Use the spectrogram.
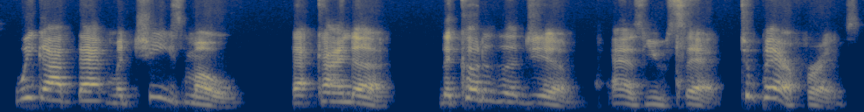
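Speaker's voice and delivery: butter him up with a swaggering, stretched delivery; smooth-talking maverick. Acted. Player speaking as their character.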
